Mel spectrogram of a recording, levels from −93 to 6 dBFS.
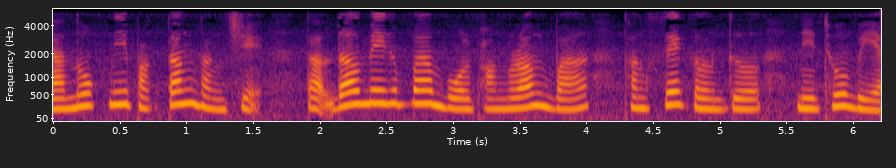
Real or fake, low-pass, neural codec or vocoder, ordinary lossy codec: real; 5.4 kHz; none; MP3, 32 kbps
